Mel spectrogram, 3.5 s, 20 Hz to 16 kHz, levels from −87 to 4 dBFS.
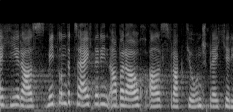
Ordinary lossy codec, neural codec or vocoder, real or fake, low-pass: none; none; real; 7.2 kHz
